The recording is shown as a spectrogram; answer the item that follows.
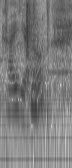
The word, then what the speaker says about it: Qiayel: I'm your host, Qiayel. It is spelled with a Q, but it's pronounced Qiayel.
